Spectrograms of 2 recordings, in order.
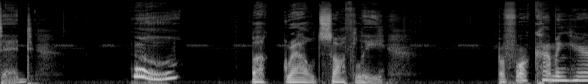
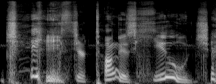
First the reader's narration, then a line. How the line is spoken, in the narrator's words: Bo laughed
